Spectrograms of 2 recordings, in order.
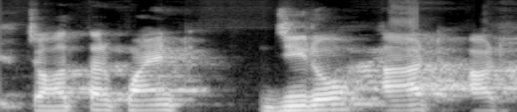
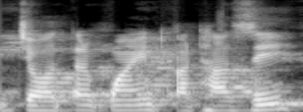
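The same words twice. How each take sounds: First: "zero आठ आठ" said as separate digits after "point"; digit-by-digit reading. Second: "अट्ठासी" said as one whole number after "point"; decimals as whole number. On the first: Teacher showing students how decimals are read, "zero आठ आठ" digit by digit. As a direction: read "चौहत्तर point", then each digit singly: "zero आठ आठ". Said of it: "point के बाद एक एक अंक कर बोलेंगे".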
